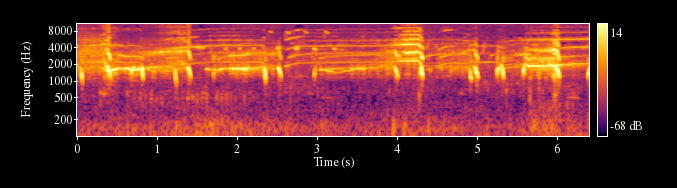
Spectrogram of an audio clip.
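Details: Peregrine falcons nesting in the Barycz Valley, Poland, 5 May 2022, the male bringing a small bird and the female feeding chicks: intermittent whining harmonic calls in several bursts, with quieter gaps between.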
